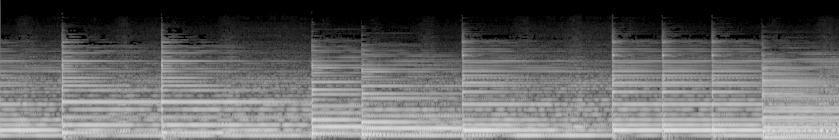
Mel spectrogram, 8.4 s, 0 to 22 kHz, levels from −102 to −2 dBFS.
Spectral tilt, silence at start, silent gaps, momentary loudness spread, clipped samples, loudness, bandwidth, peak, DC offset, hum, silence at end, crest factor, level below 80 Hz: -7.5 dB/octave; 0 s; none; 5 LU; under 0.1%; -20 LUFS; 7.2 kHz; -4 dBFS; under 0.1%; none; 0 s; 16 dB; -52 dBFS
